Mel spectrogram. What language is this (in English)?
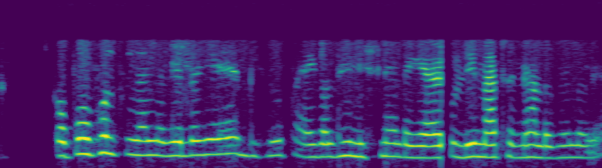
Assamese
